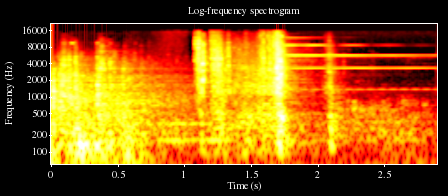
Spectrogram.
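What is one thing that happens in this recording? A typewriter clacks briefly.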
